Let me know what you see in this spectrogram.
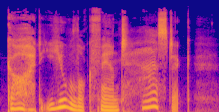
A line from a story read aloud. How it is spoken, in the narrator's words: Sam said breathlessly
